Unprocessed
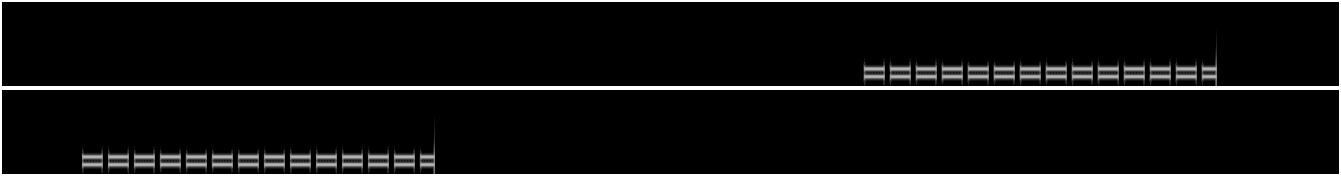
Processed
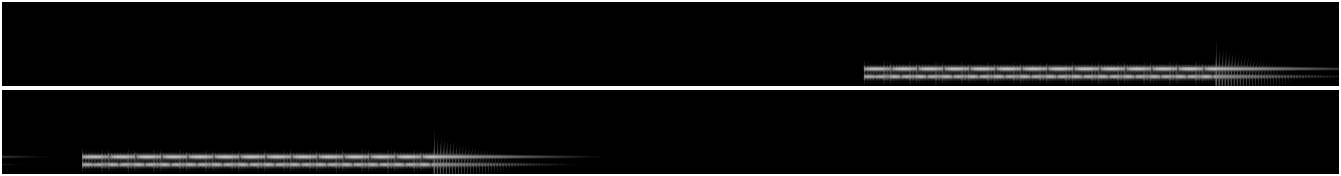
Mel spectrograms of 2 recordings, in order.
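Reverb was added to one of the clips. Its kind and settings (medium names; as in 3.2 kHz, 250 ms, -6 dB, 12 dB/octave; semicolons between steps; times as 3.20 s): spring tank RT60 1.9 s, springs 30 ms, chirp 30 ms, DRR -2.5 dB; trim -7 dB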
